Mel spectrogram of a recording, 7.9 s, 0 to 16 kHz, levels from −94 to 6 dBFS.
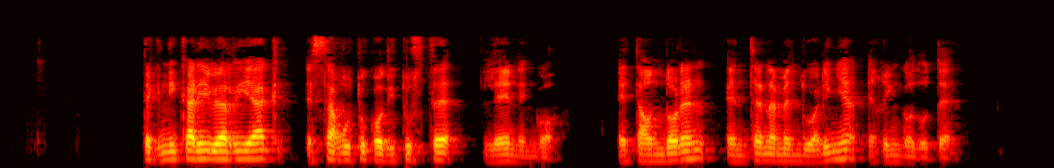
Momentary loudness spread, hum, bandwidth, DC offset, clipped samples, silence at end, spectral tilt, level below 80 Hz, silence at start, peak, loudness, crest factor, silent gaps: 17 LU; none; 8 kHz; under 0.1%; under 0.1%; 0.75 s; -4.5 dB/octave; -80 dBFS; 1.1 s; -10 dBFS; -32 LUFS; 24 dB; 2.23-2.28 s, 3.56-3.60 s, 4.26-4.63 s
